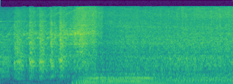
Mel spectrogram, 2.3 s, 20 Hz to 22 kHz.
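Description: A Nissan Murano's V6 cranked by the starter for under a second, then catching and settling into a steady fast idle: the car starts on a newly fitted battery after the old one had died.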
